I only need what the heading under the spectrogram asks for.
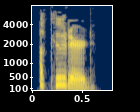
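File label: "accoutred", British English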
